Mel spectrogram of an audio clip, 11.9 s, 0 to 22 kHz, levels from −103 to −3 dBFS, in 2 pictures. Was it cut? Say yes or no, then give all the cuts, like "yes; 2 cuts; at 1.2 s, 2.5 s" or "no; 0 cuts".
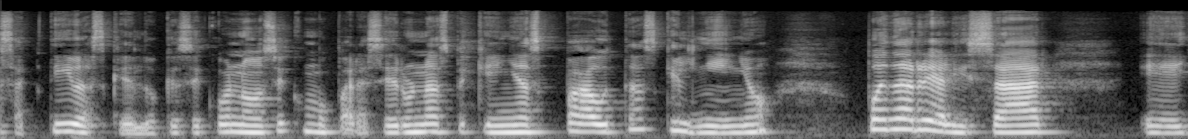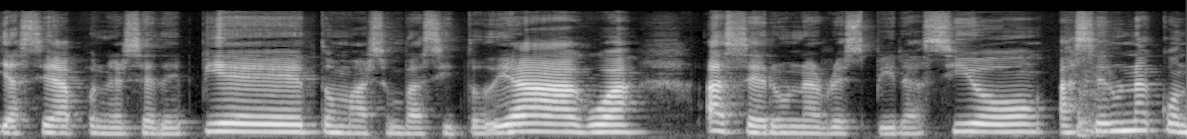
no; 0 cuts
